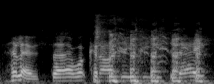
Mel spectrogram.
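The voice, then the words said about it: Put-on British accent. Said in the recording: “I'm expecting him to have a British accent.”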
